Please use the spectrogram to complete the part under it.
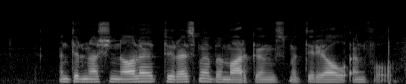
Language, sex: Afrikaans, male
